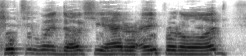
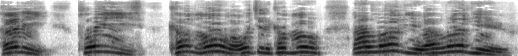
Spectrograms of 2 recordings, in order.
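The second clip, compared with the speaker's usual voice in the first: higher, begging husband on the phone; pleading husband; 7 semitones higher than usual. Retold or imitated. Husband begging his runaway wife on the phone, pleading higher. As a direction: beg her to come home. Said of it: "he would plead with her".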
